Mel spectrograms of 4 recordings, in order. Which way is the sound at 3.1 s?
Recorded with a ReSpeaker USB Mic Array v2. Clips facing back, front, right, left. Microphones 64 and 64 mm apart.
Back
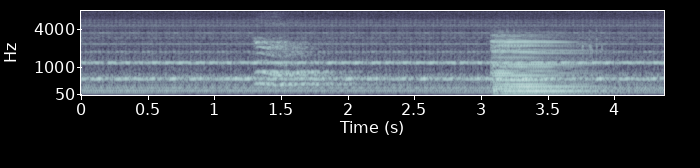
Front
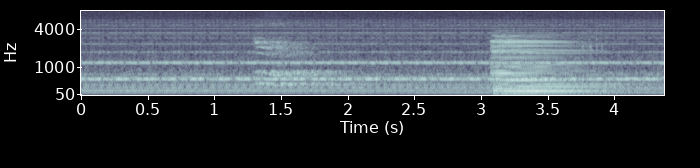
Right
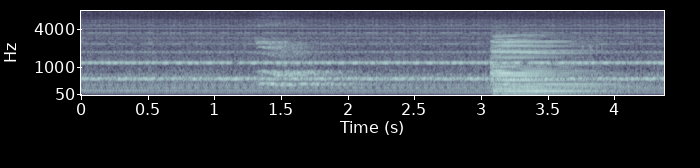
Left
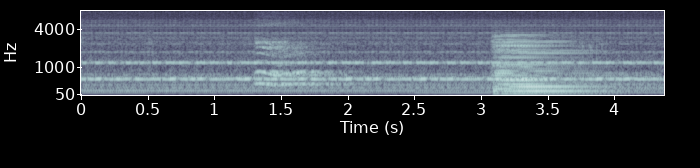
75° right.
